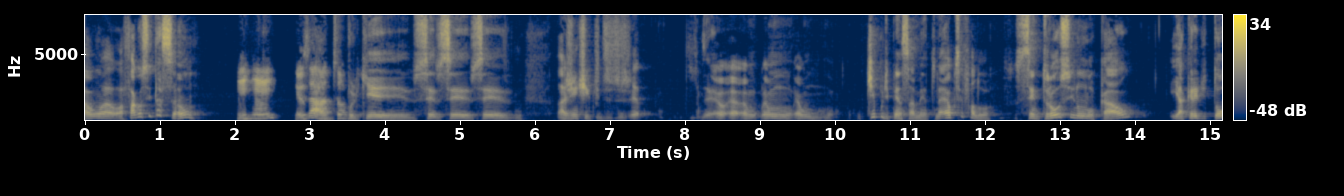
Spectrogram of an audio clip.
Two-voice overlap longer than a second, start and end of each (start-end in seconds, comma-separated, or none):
none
